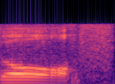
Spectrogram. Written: rhorf

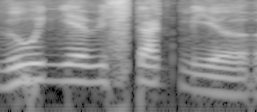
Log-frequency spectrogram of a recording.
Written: ruenyeriztagmeo

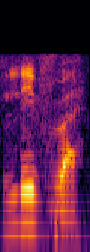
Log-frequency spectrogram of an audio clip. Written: livra

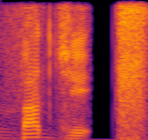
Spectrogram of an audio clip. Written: vagits

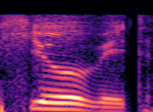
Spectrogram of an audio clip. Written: purid

